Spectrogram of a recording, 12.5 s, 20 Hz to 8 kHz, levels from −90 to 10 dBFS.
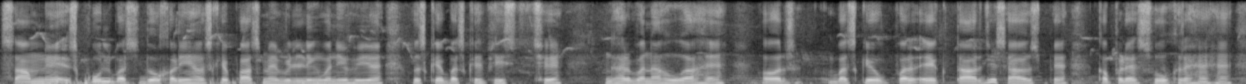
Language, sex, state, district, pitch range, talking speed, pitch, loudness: Bhojpuri, male, Uttar Pradesh, Gorakhpur, 140-150 Hz, 175 wpm, 145 Hz, -16 LUFS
